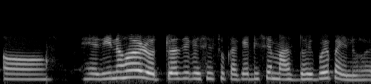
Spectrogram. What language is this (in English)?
Assamese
